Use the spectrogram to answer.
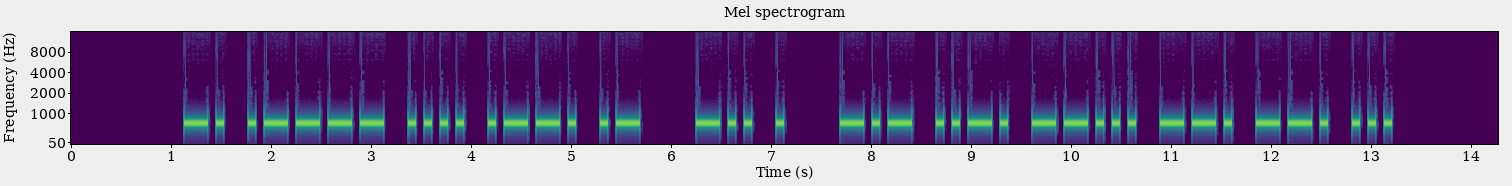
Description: Morse code, heard as a keyed tone, about 16 wpm, 700 Hz. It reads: N1HPA DE KF7GGS
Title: USA Callsign DE Callsign 15wpm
